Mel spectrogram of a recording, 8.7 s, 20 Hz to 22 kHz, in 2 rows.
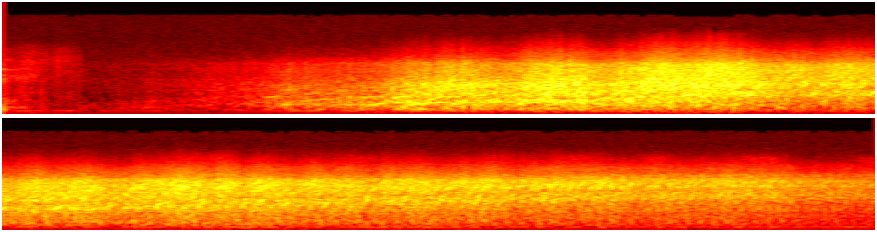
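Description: A loud rushing roar that swells up about a second in, holds steady, and begins to fade near the end, in the manner of a jet or rocket sound effect in a 1960s film soundtrack.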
